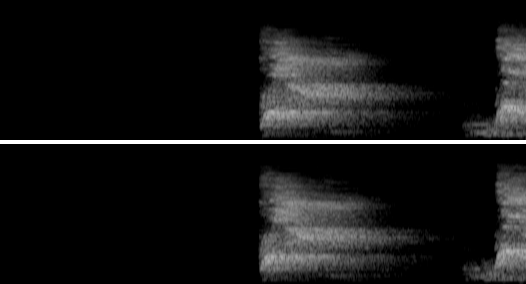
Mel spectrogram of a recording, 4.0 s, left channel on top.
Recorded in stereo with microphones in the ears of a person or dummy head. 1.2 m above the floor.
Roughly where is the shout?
Right.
